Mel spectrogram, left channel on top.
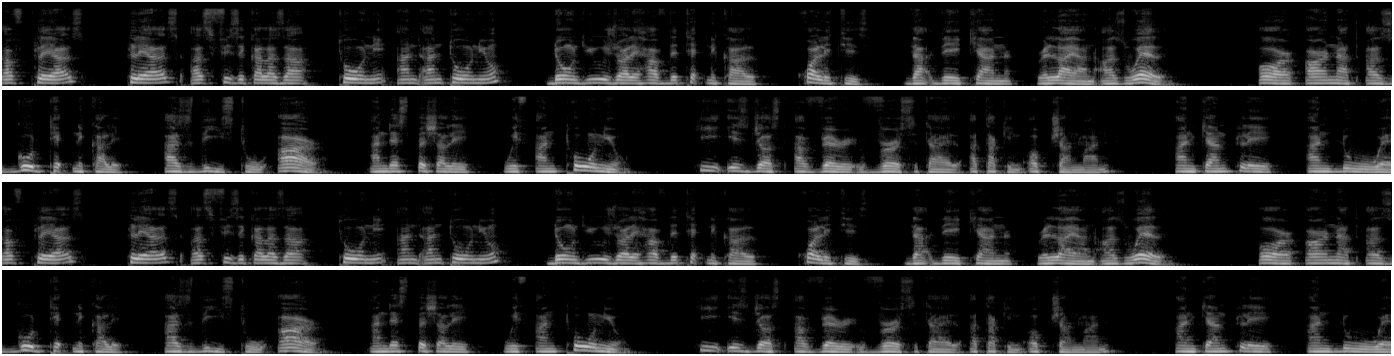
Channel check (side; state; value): both; normal; correlation 0.89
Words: players as physical as a Toney and Antonio, don't usually have the technical qualities that they can rely on as well, or are not as good technically as these two are. And especially with Antonio, he is just a very versatile attacking option, man, and can play and do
